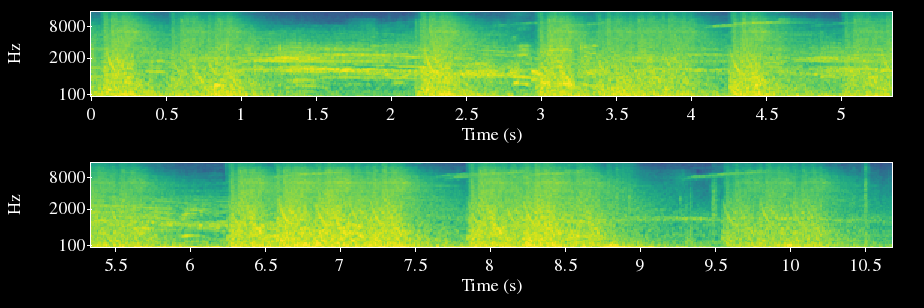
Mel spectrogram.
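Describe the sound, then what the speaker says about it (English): Video game firefight with dense, continuous gunfire and broadband bursts packed close together, punctuated by sharp cracks and whistling high tones, loud and nearby throughout, with voices talking underneath. "We're taking fire. Enemy has engaged."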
